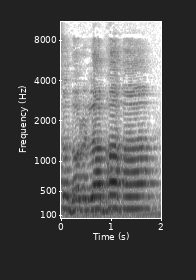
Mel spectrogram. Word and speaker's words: सुदुर्लभः: और चौथे चरण में भ के बाद जो विसर्ग आ रहा है, विसर्ग चरण की समाप्ति पे आ रहा है। चरण की समाप्ति पे जब विसर्ग आएगा तो उसका उच्चारण केवल और केवल ह ही होगा।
